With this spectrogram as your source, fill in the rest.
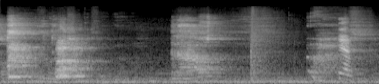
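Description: A dog barks in several loud bursts spaced a couple of seconds apart, with people talking around the barks.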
